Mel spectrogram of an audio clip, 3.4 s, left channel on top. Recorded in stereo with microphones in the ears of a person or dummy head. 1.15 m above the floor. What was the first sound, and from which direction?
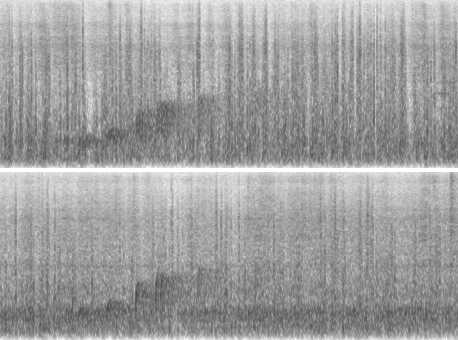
A pop, 65° right (ahead or behind).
